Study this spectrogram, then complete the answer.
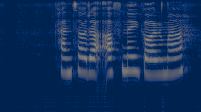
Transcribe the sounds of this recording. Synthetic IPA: kʰant͡sʰʌɾʌʔapʰnʌjɡʱʌrma

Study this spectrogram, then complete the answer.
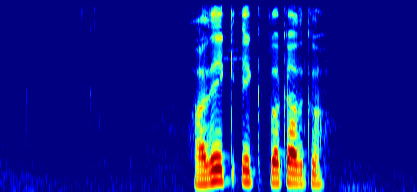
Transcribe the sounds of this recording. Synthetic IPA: ɦʌɾekekprʌkarko

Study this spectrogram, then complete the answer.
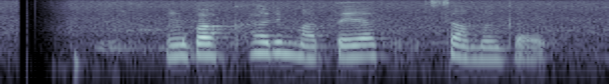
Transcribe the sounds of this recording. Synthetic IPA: mukakʰːaɾimat̪ajat̪saməɡa̰j

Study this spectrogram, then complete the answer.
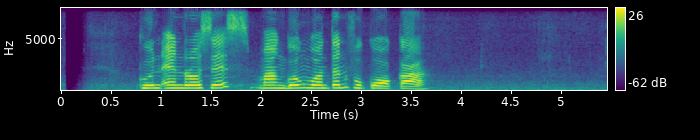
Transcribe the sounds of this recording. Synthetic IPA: ɡ̥ʊ̤nɛnrosɪsmaŋɡʊŋwɔnt̪ənfukuoka

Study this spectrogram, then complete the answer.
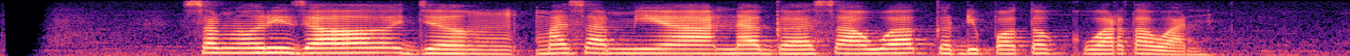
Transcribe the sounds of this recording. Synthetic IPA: samɛlɾizald͡ʒɨŋmasamianaɡasawakɨrdipɔt̪ɔkuwart̪awan

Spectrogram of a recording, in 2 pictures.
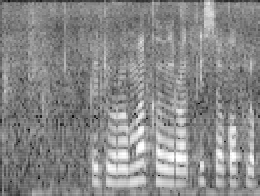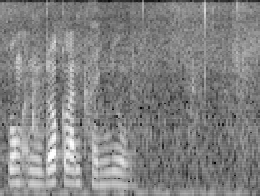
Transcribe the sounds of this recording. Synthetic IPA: riɖ̥o̤ɾomaɡ̥a̤weɾot̪isɔkɔɡ̥ləpʊŋə̰nɖɔklanb̥a̤ɲu

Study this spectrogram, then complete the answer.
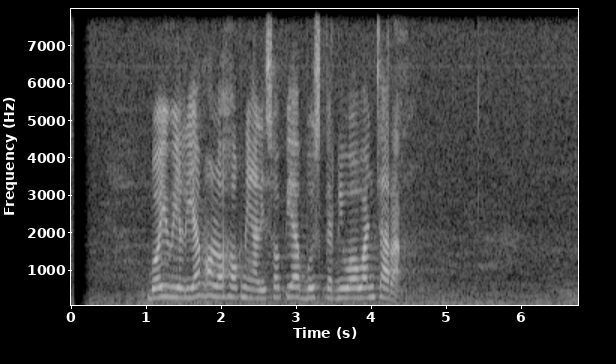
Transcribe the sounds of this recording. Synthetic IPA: boiwiliamɔlɔɦɔk̚niŋalisɔpiabuskərdiwɔwaɲt͡ʃaɾa̰

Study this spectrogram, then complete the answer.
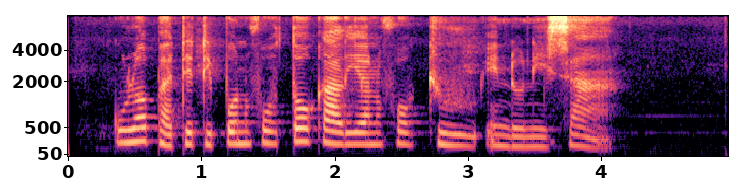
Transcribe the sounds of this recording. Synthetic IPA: kulɔb̥ä̤d̪̥e̤d̪̥i̤pʊnfot̪okalijanfoɡ̥ṳind̪onesia

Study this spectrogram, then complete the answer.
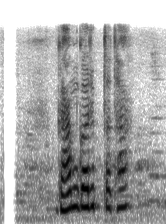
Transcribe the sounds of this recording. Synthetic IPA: ɡʱamɡʌɾik̚t̪ʌt̪ʰa

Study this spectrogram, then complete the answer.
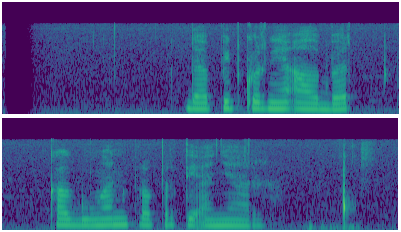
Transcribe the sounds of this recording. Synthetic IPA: dapit̪kurniaʔalbərt̪̚ | kaɡuŋanpɾopərt̪iʔaɲar

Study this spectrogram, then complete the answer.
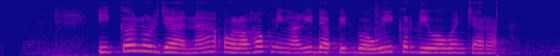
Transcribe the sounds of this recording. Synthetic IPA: ʔikonurd͡ʒanahɔlɔɦɔk̚niŋalidapit̪̚bowikərdiwawaɲt͡ʃaɾa

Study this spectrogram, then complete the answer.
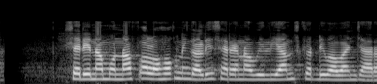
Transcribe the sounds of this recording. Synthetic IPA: sɛɾinamunafɔlɔɦɔk̚niŋɡalisɛɾenawiliamskɨrdiwawaɲt͡ʃaɾa

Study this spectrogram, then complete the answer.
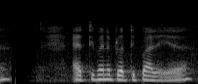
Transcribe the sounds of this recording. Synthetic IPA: æt̪iʋənəpɾət̪ipaləjə

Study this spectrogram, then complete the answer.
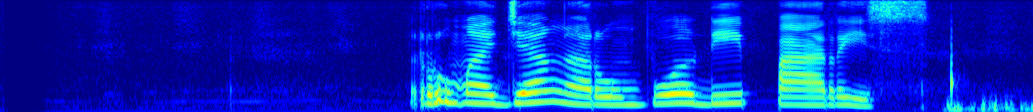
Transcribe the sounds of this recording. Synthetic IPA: rumad͡ʒaŋaɾumpʊldipaɾis

